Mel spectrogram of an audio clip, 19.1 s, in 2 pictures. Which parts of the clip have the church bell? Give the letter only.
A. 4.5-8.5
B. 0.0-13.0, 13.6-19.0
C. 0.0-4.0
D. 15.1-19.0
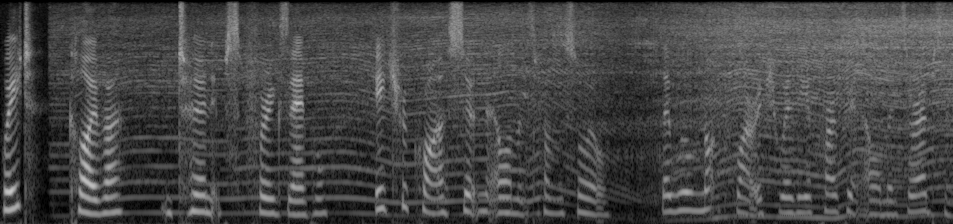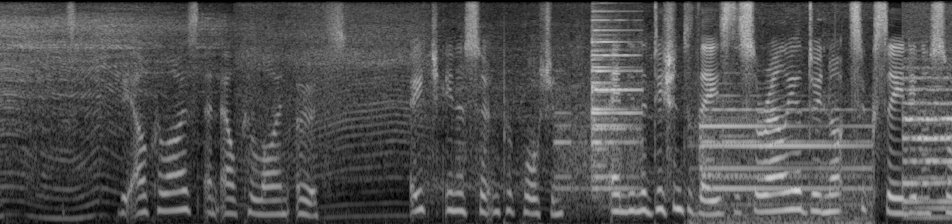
D.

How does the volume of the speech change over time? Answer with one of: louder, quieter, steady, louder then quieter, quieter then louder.
quieter then louder.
